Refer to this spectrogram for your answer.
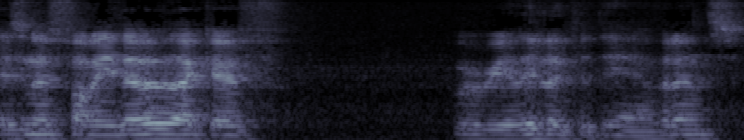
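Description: With a Northern Irish accent, a man speaks fairly slowly in a fairly low, flat monotone, with audible room echo. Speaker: podcast co-host. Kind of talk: casual chat.

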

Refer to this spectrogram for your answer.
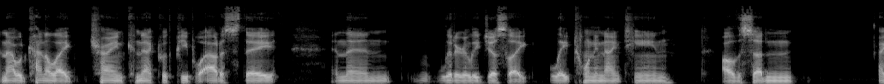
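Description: Very deep and low, a man's voice carries an American accent in monotone, flat intonation at a moderate pace. The recording is very clean, with a silent background. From Utah, US. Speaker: rapper. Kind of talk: casual interview. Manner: casual, laid-back.

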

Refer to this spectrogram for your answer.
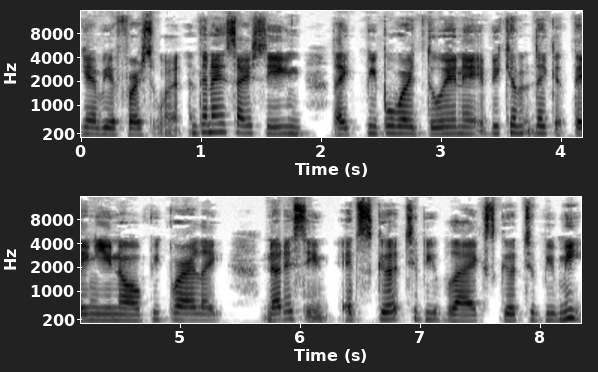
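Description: A woman speaks with a Spanish accent at a medium pitch. Her delivery is fairly quick, with monotone, flat intonation. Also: dry, close sound with no echo. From Puerto Rico. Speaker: university student. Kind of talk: podcast interview.

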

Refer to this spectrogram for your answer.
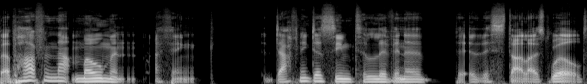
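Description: With an ordinary speaking voice, a man talks at medium pitch and a moderate pace with ordinary pitch variation. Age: 20s. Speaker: film podcast co-host. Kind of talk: casual chat.

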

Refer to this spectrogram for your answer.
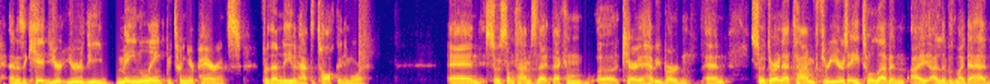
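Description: Over a silent background in a very clean recording, a man talks at a fairly quick pace with medium pitch, lively intonation and very even loudness. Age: 40s. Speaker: performance coach and motivational speaker. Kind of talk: interview. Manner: animated.

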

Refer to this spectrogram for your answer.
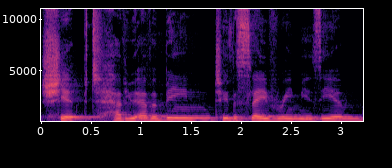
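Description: A woman with a dark, mellow tone speaks at a moderate pace. Her pitch is medium and her intonation monotone and flat. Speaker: writer, artist and facilitator. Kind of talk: workshop talk and poetry reading.

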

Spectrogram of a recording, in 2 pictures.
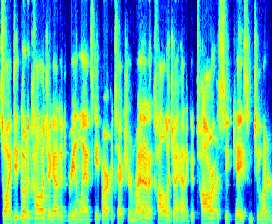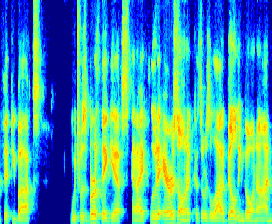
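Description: Fairly quick and bright, sharp in tone, a man with an American accent talks at medium pitch with ordinary pitch variation, on a very clean recording with a silent background. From US Midwest, Chicago south suburbs. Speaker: network marketer and author. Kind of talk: interview conversation.

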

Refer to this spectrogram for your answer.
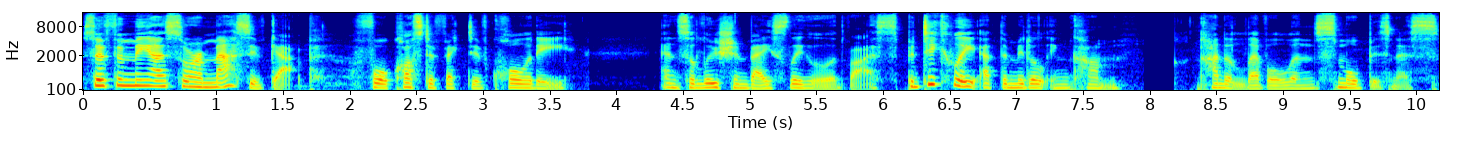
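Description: A woman's fairly low voice with an Australian accent, fairly quick in pace, in a dry, close sound with no echo. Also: lively intonation, very clean recording, silent background. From Brisbane, Australia. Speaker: lawyer and podcast host. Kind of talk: casual monologue.

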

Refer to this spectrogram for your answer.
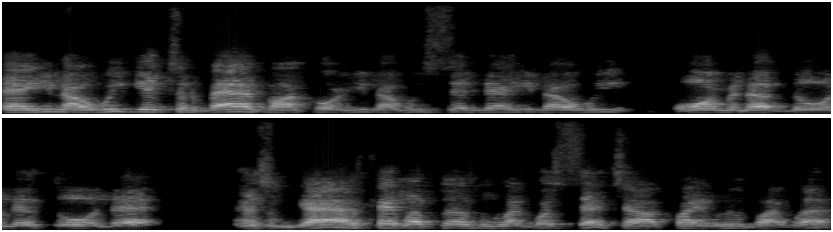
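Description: A man talks at a very fast pace. His pitch sits fairly high, and his intonation stays fairly even. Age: 50s. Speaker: podcast co-host. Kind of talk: casual chat.

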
